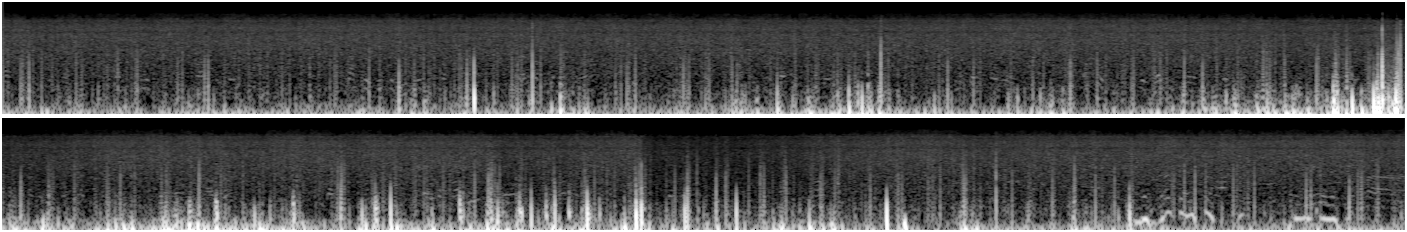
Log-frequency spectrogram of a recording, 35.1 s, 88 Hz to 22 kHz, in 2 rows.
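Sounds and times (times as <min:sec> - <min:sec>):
wind buffeting microphone: 0:00.0 - 0:35.0
microphone knocks and pops: 0:15.2 - 0:30.1.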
